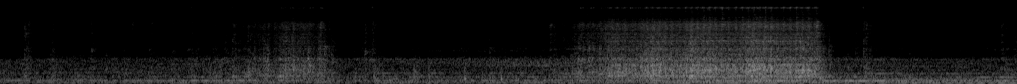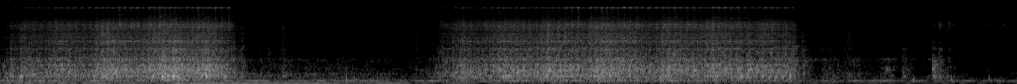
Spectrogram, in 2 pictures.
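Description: Sewing machine stitching in four runs of two to three seconds each, with short pauses between, as a kurta seam is sewn.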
